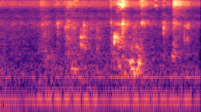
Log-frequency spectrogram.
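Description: City water runs from a tap in a Philippine bathroom, a soft, continuous splashing with small drips and trickles, close and moderately quiet.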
